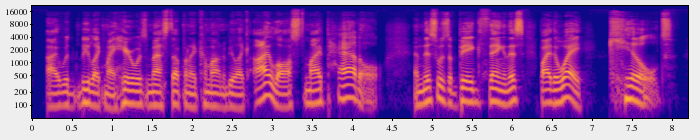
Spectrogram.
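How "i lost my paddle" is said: bad fake English accent, drawn way out, very slow. Retelling a line they delivered in a play, in a bad English accent. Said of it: "whatever my bad English accent was at the time".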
